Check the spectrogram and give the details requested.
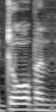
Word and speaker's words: Dorban: I mentioned Hasker Dorban before. His mum actually commented in Wilbur and said we were just slightly mispronouncing his name. So Dorban it is.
